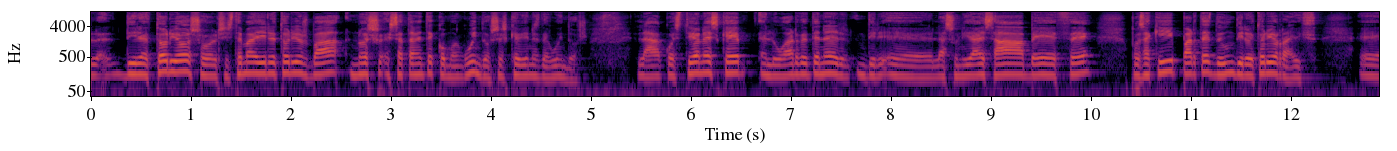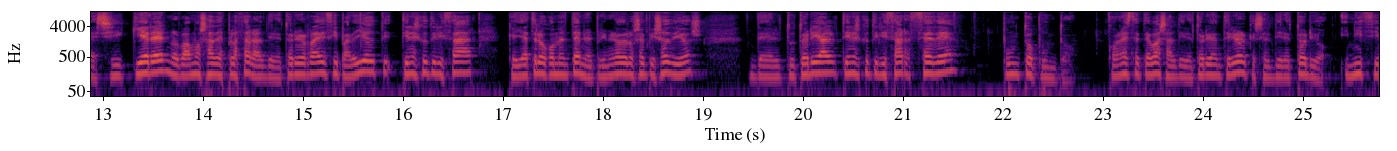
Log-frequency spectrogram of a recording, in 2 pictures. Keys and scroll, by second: 21.0-23.1 typing.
